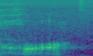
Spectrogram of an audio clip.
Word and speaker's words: 火: Okay, that's a huo, and also another form of huo.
